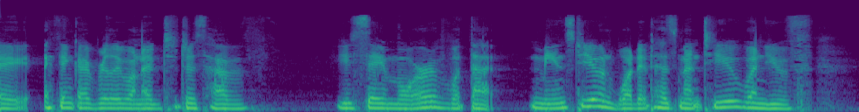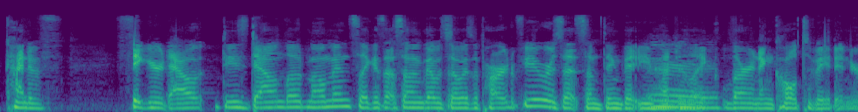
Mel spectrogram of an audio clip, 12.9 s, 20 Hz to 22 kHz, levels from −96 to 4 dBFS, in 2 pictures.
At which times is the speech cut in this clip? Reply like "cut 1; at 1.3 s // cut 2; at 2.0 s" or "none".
none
